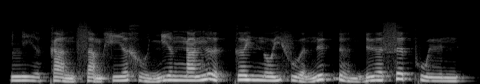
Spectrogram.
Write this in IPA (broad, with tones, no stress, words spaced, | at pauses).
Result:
li̤˨˩ə̯ka˧˩n sa̰˧˨mxi˨˦ə̯xo̤˨˩ɲi˧ə̯ ŋa˨˦ŋɣə˨˩t̚kə˧j no˨˦jfu˧˩ə̯nɨ˦˥t̚ ɗə̤ː˨˩nɗɨ˧ə̯ sə˦˥t̚ kwɨ˧n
